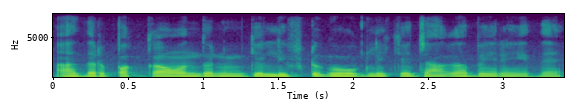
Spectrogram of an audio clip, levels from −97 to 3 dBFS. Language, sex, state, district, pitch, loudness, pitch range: Kannada, female, Karnataka, Bangalore, 165 Hz, -16 LUFS, 160-170 Hz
